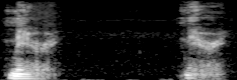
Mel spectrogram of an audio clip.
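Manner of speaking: hushed loving call, nearly whispered; soft tender name. Retold or imitated. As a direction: breathe the name gently, almost a whisper. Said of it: "One word, Floyd".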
